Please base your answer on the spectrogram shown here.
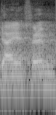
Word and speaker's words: diaphragm: और माइक्रोफोन्स अंदर वर्क किस तरह से होते हैं, माइक्रोफोन्स के अंदर एक डायाफ्राम होता है, तो इसका प्रोनाउंसिएशन है डायाफ्राम, DIAPHRAGM, डायाफ्राम।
